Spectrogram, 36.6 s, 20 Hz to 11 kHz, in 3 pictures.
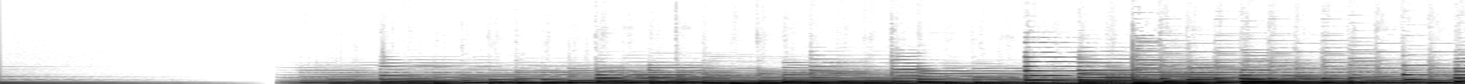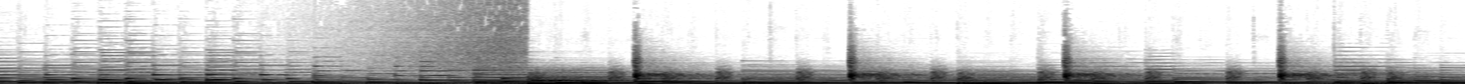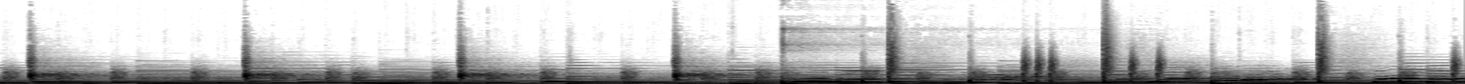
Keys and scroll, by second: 15.3-16.2 typing, 17.3 0, 17.4 Return, 24.2 5, 24.4 1, 25.5 Return, 33.6 space, 34.8 2.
